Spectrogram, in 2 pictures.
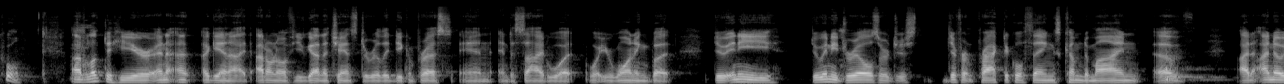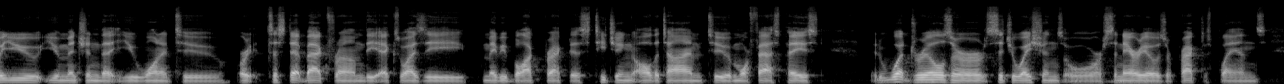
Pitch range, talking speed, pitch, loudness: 85-100 Hz, 185 wpm, 90 Hz, -23 LUFS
